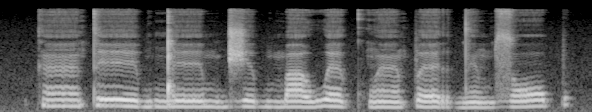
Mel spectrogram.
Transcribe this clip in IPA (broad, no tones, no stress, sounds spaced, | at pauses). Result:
k ɛ̃ː t eː b ŋ͡ǃ eː m d͡ʒ e b m a w ɛ kʷʰ ɛ̃ː p ɛ r d ẽ m z ɔ p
